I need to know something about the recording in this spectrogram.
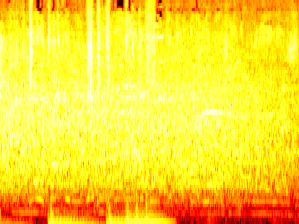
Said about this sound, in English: That's right. Yeah. Round of applause for my mother support.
